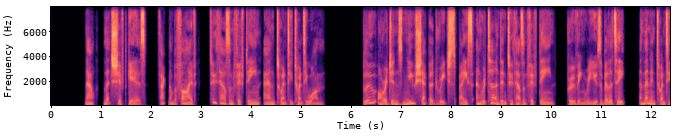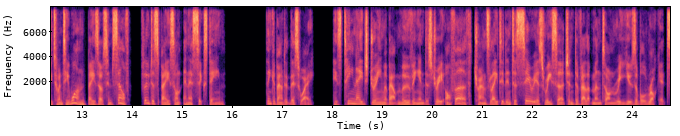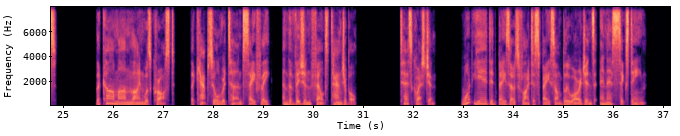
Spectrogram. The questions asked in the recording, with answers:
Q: What year did Bezos fly to space on Blue Origin's NS-16?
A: Correct answer, 2021.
